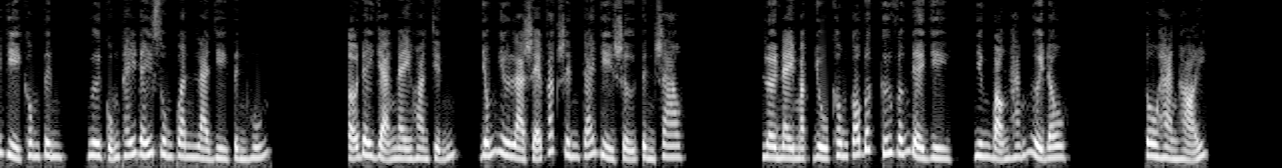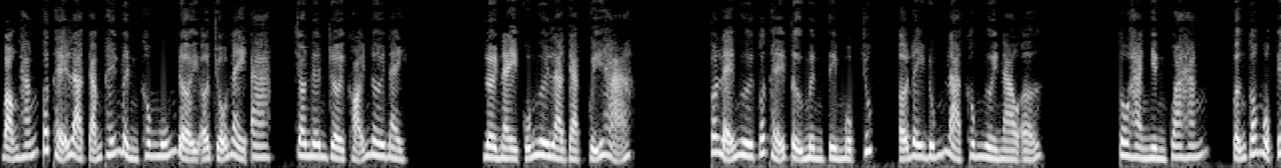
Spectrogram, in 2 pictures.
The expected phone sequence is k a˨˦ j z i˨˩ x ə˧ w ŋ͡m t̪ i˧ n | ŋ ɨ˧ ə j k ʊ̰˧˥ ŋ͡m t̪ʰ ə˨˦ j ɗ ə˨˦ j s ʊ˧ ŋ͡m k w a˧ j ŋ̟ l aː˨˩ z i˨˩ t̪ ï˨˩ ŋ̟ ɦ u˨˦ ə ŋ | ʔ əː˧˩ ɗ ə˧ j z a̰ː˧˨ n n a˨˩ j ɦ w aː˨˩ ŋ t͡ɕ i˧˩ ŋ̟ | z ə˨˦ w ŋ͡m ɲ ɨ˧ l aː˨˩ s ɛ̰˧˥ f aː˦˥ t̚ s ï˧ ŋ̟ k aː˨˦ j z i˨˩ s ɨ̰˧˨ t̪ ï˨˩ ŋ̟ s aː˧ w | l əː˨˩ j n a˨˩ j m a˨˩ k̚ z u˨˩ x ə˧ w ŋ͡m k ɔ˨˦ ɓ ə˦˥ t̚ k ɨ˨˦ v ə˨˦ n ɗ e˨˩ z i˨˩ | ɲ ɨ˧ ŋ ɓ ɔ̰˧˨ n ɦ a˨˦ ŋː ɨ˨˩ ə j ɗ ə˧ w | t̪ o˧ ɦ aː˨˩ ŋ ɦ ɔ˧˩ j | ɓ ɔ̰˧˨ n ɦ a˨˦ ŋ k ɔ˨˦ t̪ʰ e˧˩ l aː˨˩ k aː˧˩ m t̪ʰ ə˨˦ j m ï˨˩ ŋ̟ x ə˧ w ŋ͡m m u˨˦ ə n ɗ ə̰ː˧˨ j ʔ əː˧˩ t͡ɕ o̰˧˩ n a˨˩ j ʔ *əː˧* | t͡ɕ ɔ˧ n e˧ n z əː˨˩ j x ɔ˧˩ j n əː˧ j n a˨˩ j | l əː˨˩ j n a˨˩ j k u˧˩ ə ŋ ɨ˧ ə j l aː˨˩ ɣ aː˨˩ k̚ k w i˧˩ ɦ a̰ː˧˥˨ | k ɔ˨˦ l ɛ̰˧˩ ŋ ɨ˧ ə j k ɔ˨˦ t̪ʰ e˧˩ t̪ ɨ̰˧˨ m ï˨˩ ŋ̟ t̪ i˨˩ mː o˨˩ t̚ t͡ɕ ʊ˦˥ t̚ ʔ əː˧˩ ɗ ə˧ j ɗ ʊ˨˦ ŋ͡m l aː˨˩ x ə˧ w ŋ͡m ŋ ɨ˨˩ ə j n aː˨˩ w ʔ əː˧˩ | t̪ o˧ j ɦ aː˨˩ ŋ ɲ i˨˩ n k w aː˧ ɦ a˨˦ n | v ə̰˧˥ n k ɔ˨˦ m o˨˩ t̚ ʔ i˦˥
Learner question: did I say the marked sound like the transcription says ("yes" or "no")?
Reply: no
